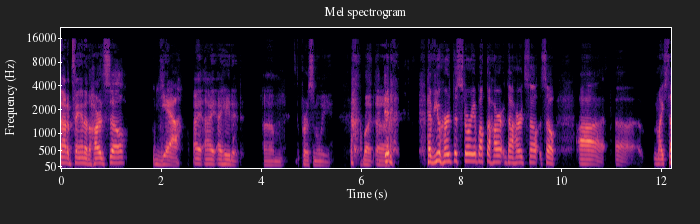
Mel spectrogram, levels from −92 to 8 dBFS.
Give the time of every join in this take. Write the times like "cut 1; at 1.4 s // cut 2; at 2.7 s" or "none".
none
